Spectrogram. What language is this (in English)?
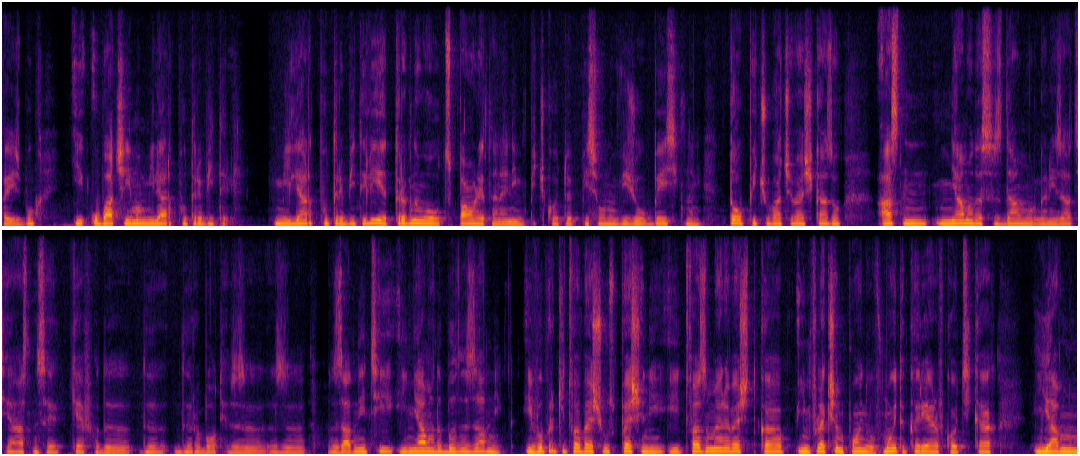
Bulgarian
